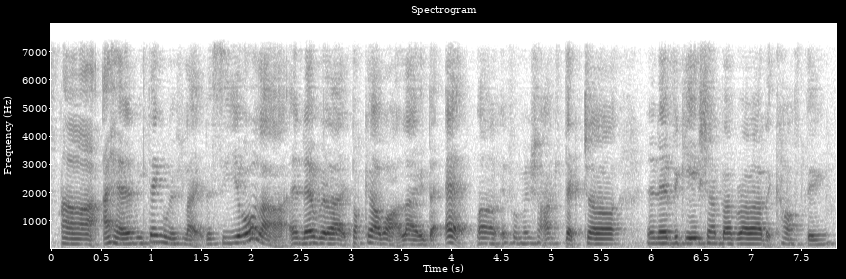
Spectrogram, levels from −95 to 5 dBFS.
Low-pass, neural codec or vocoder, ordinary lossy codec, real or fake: 7.2 kHz; vocoder, 44.1 kHz, 128 mel bands every 256 samples, BigVGAN v2; none; fake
